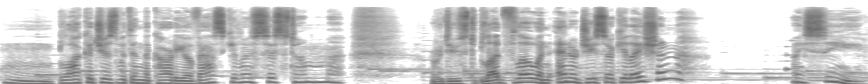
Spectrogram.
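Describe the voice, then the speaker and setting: An actor voicing a calm, courteous, enigmatic doctor in a video game, speaking in a formal, measured way. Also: male voice, on the high side, over music. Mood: composed.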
